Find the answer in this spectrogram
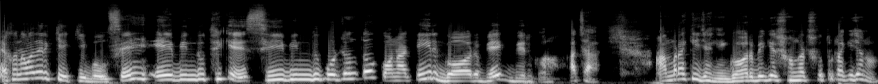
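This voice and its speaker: Fast-talking man teaching online. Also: high voice, lively intonation, a little mellow, no echo. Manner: fast, chatty, mixes in English words. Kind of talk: live online class lecture.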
